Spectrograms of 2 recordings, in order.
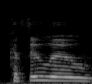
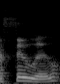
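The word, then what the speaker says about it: Cthulhu: I've done sort of my um cthulu or thulu as it's properly pronounced and my brother Jeremy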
